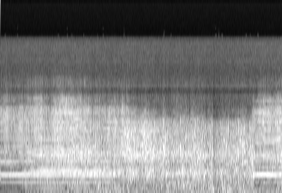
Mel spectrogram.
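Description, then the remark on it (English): A loud, steady engine rumble of a ship under way at sea, bound for America, fills the whole stretch, joined by a low, sustained horn-like tone at the start and again near the end. “Then, at last, they were on their way back to America by boat,”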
